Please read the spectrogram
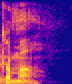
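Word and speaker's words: jícama: Jicama.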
